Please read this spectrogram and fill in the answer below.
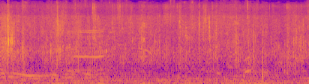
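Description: Wind buffeting the microphone, with voices of people nearby, clearest in the first second.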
